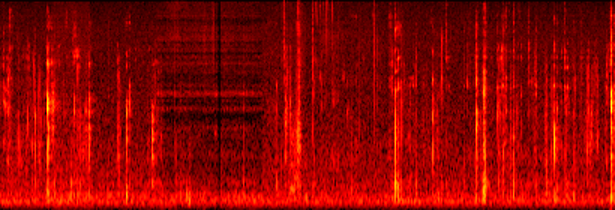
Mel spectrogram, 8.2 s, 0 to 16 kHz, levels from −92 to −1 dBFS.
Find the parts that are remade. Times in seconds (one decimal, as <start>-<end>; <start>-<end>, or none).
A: 2.1-3.5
